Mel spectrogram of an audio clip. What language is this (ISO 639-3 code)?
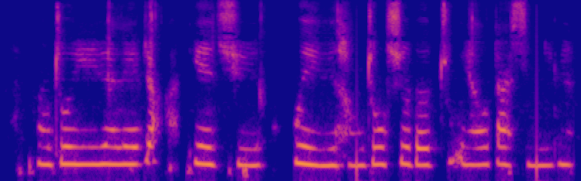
zho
